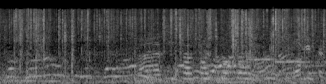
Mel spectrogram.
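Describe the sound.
A singing voice blares through a loudspeaker over the steady, dense crackle and pop of wood burning nearby, the song's wavering melody riding loud above the fire's continuous snapping.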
